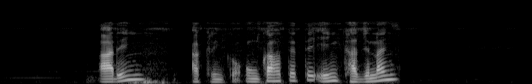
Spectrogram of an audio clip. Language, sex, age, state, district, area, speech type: Santali, male, 30-45, West Bengal, Birbhum, rural, spontaneous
